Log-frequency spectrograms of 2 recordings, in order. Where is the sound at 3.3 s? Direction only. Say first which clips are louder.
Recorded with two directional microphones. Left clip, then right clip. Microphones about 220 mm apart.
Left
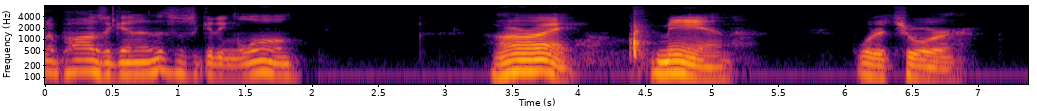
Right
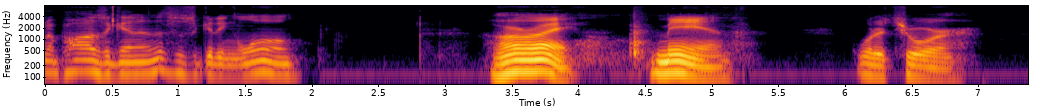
Right 9 dB; 25° right (ahead or behind).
